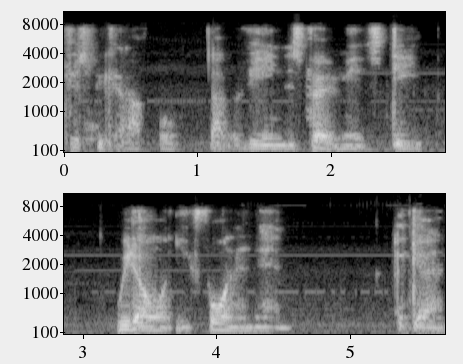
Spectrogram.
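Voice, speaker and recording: A man puts on a character voice, very deep and low in pitch. He speaks at a moderate pace with long, frequent pauses. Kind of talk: radio drama.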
